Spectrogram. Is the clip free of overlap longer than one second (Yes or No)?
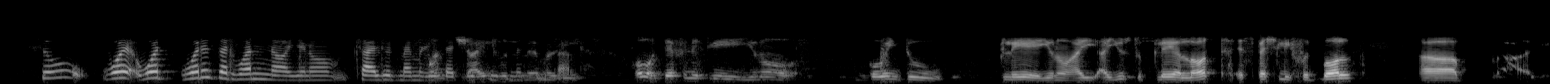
No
